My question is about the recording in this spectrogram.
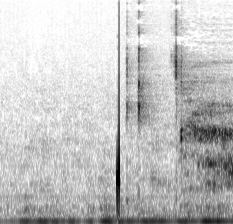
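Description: Near silence, broken by one sharp click a little past the middle, then a faint, breath-like rustle near the end.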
